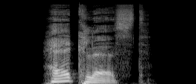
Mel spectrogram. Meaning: second-person singular subjunctive I of häkeln
- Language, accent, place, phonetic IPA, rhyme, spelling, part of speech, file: German, Germany, Berlin, [ˈhɛːkləst], -ɛːkləst, häklest, verb, De-häklest.ogg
